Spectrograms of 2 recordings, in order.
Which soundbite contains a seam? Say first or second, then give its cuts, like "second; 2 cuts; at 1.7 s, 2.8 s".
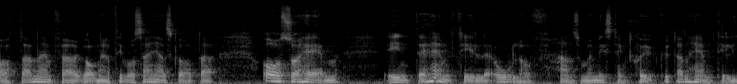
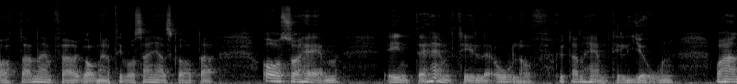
second; 1 cut; at 5.5 s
